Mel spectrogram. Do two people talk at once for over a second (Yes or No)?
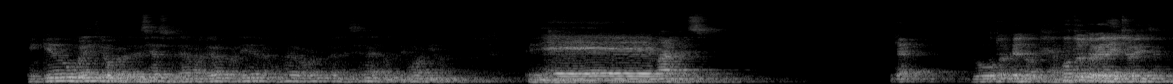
Yes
